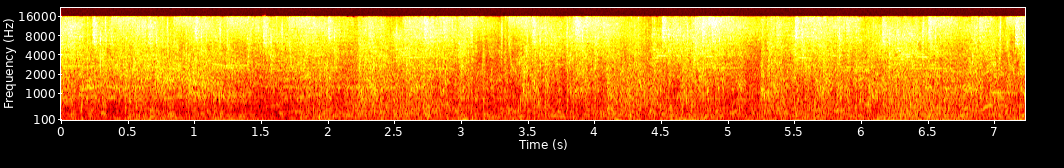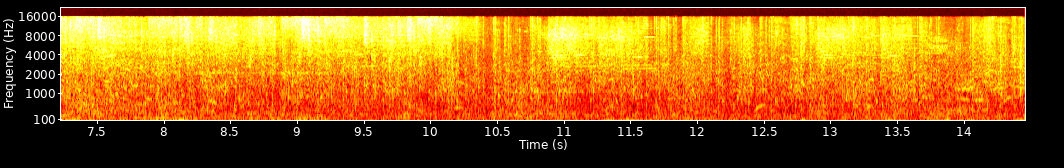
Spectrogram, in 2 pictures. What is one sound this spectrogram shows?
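Magic blasts and electric crackles burst in a fast, constant clash of battle.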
